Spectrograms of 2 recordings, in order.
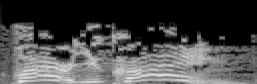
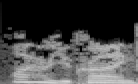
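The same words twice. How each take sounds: First: High, drawn-out, incredulous question; amazed angel. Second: Said in the usual way. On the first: Shown as a demonstration. Angels asking Mary why she weeps, high and astonished. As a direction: stretch it out high, astonished at the tears. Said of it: "from the angel's perspective". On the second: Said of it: "not, "Why are you crying?".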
